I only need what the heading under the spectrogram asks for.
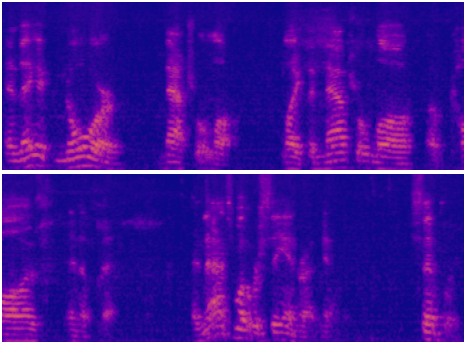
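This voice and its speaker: A man co-hosting a talk radio discussion, making an earnest argument, his voice thin and tinny with no bass. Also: expressive, measured pace. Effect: thin tinny sound with no bass, like a tin can. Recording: distant tinny mic with faint noise.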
